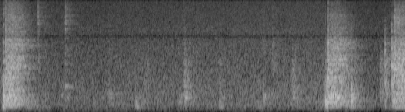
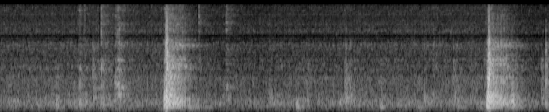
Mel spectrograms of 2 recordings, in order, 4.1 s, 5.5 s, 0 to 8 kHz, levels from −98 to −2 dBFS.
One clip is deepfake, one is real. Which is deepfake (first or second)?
second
